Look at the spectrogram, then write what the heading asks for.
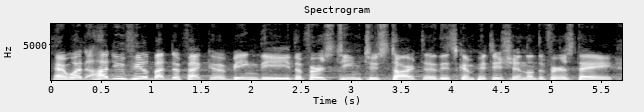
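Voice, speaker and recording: A man's voice: high voice, fairly quick, fairly bright tone. A man co-hosting a live cooking competition, asking questions with many hesitant fillers. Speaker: co-host. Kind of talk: live event interviews. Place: large competition hall. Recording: long echo of a big hall.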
